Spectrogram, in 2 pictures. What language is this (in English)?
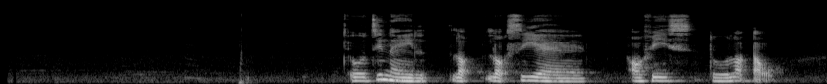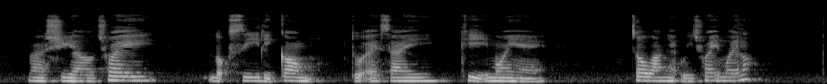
Pu-Xian Chinese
